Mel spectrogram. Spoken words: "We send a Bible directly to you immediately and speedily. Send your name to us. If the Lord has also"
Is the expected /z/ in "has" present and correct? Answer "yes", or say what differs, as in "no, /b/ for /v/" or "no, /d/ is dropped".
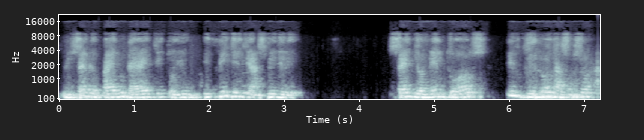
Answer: no, /s/ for /z/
